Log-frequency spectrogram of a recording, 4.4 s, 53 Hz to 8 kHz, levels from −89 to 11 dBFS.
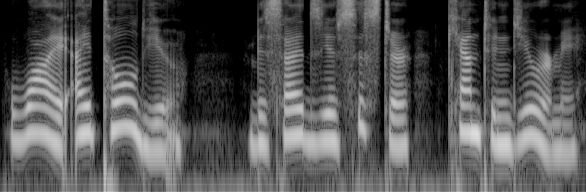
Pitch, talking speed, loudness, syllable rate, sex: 205 Hz, 135 wpm, -17 LUFS, 4.3 syllables/s, female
